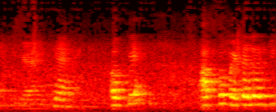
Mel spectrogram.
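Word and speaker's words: gangue: Second बताओ, इसका pronunciation कैसे करोगे? गैन।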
